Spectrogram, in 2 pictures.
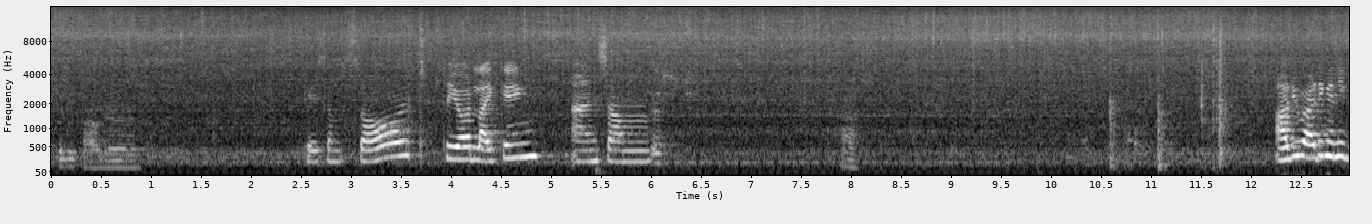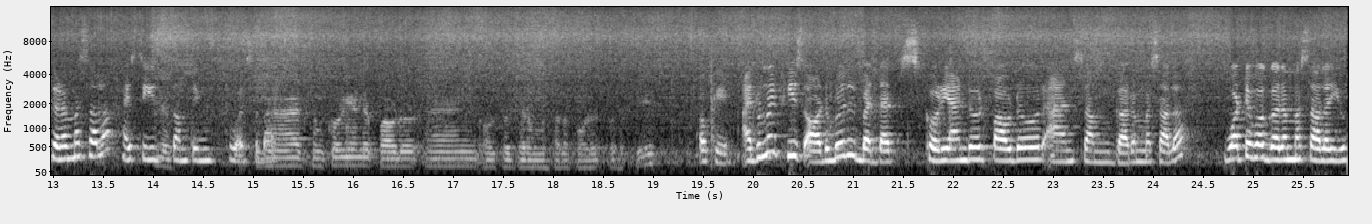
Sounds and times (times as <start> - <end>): Speech: 0.0 - 0.9, 2.6 - 6.3, 7.9 - 8.1, 12.3 - 25.9
Inside, small room: 0.0 - 25.9.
